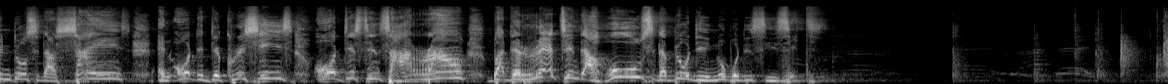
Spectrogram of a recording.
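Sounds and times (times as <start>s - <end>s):
speech: 0.0s - 8.3s
audience clapping: 10.3s - 11.6s.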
